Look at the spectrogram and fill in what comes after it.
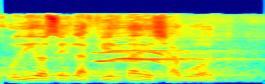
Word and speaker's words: Shavuot: Shavuot, que se escribe S-H-A. La B chica, la V, la U o T, Shavuot.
